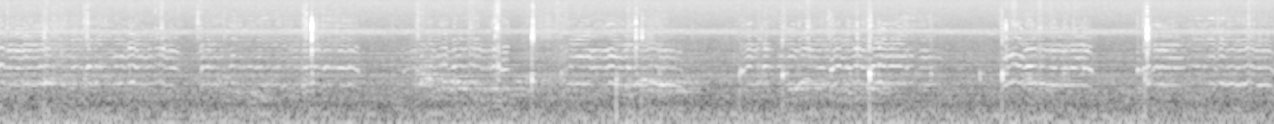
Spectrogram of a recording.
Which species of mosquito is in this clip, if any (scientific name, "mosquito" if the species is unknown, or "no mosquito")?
Culex pipiens complex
